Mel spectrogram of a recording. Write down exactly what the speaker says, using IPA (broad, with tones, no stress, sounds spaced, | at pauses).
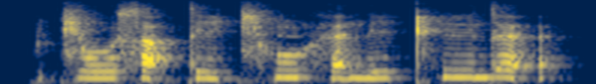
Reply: t͡ɕ o˦ ʊ̯ sʰ ä˦ ʔ t i˨ t͡ɕʰ ũ˦ h ɛ̰˦˨ n i˦ kʰ ĩ˦ d ɛ˦ ʔ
